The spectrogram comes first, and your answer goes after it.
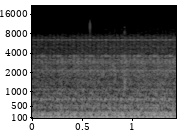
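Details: Mitsubishi L300 Euro 4 diesel just after starting, warning lights going out: steady, even diesel clatter at idle with no misses or odd knocks, a healthy idle.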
